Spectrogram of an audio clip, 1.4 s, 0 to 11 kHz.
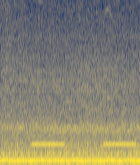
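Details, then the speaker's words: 2024 John Deere 35P mini excavator, turning on the track levers: steady diesel drone with two half-second high beeps about a second apart; normal travel alarm, cancellable by button but returns after each stop. "while you're moving you hear that beeping you can click that and you're going to cancel it but anytime you stop start back up you're going to have to click it and cancel it again"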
